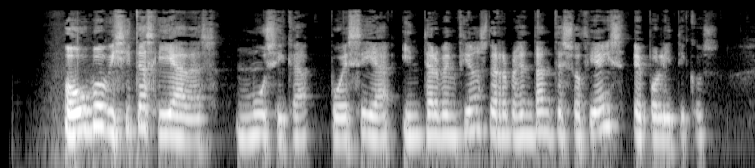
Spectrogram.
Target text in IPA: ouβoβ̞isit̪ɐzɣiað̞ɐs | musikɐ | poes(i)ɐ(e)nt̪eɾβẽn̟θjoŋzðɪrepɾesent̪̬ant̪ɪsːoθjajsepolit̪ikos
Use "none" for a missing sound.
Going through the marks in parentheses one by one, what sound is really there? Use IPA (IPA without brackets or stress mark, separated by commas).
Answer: i, i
